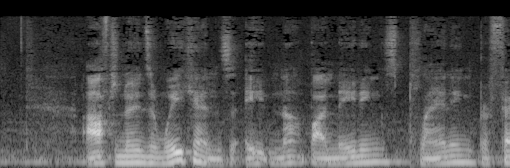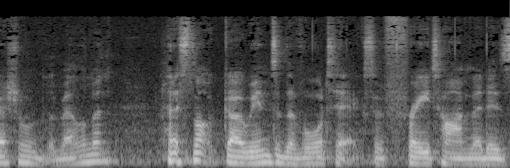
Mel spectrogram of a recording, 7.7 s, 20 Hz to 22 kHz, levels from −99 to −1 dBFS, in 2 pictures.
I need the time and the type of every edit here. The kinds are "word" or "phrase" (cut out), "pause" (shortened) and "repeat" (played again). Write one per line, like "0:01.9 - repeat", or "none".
none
